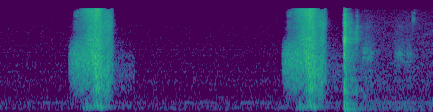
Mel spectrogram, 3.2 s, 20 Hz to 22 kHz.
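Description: Two reversed clap drum samples swell up and cut off sharply, the second snapping into a crisp hit. They land like backbeats on the 2 and 4, loud and dry against near silence.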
